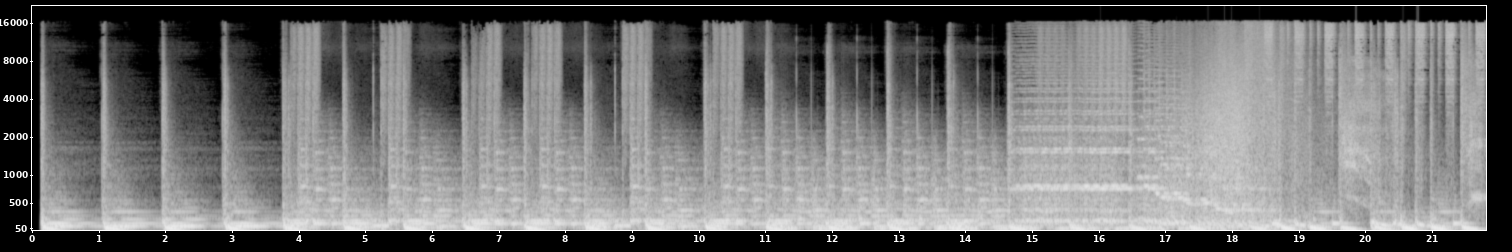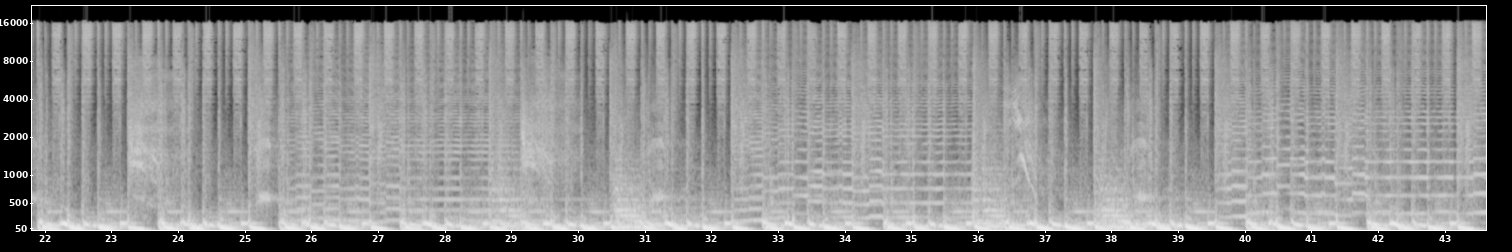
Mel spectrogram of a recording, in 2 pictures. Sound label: Dance Music (Instrumental); Sultanat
